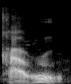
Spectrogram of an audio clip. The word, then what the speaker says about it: caro: This is caro, caro, caro, and but in the Portuguese, we notice that it's pronounced caru, even though it's spelled with an O.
